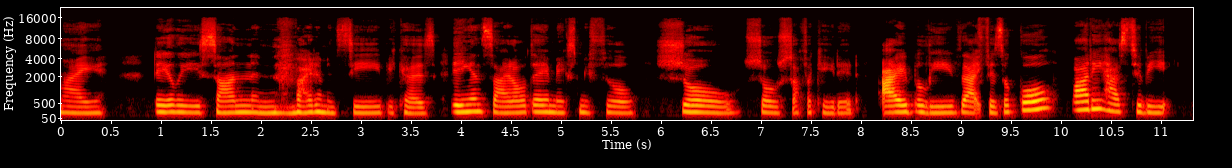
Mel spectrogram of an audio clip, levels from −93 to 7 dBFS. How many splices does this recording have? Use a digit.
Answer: 3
